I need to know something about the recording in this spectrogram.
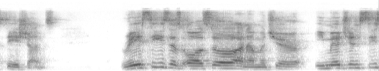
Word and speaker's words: RACES: would have been responded the other one is called races radio amateur civil emergency service pronounced races so the first one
